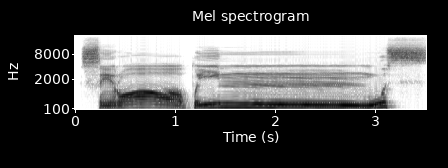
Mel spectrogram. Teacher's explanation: Qiyim deb tanvinni mimni ichiga kirgizing. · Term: G'unnalik idg'om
